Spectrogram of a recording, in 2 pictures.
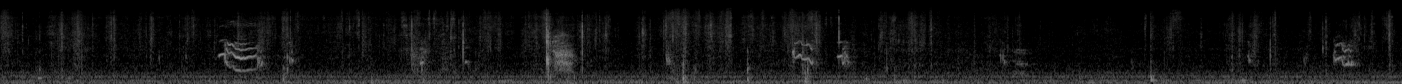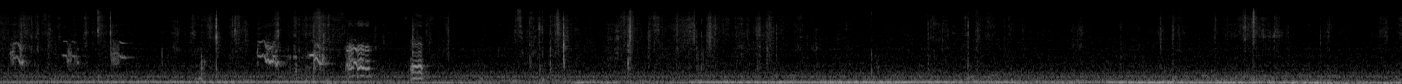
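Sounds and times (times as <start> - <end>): puppies whimpering and yipping: 1.8 - 5.0, 7.7 - 9.3, 12.3 - 18.4.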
